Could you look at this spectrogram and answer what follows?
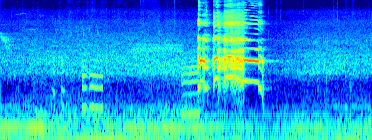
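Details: Backyard chickens, with one loud harsh crow of about a second rising over a steady low hum, preceded by a few faint short clucking notes.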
